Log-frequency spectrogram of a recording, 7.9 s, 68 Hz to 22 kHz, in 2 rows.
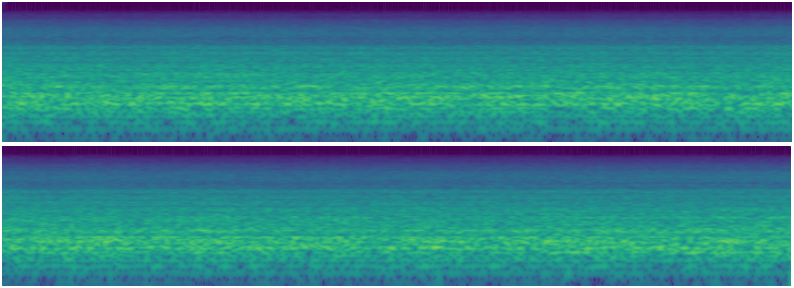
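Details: Carver Fanmaster caravan heater 12 V fan, 1996 Swift, after fan and control PCB repair: steady whirring rush with slight speed shifts, no scraping or rattle; runs smoothly, though motor runs quite hot and may fail.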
